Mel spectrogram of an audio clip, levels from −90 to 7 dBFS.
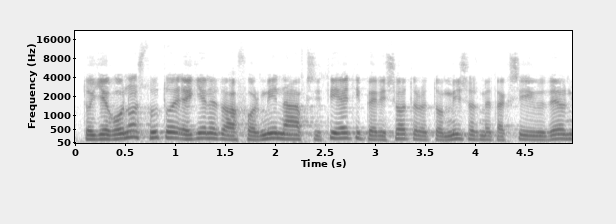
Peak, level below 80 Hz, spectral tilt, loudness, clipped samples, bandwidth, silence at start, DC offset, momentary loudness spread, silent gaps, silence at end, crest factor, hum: -22 dBFS; -70 dBFS; -7 dB/octave; -36 LUFS; under 0.1%; 11 kHz; 0.1 s; under 0.1%; 7 LU; none; 0 s; 14 dB; none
